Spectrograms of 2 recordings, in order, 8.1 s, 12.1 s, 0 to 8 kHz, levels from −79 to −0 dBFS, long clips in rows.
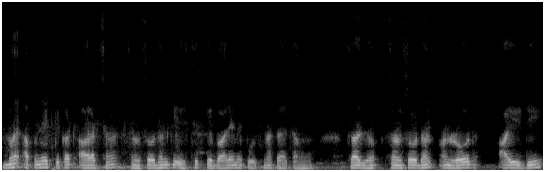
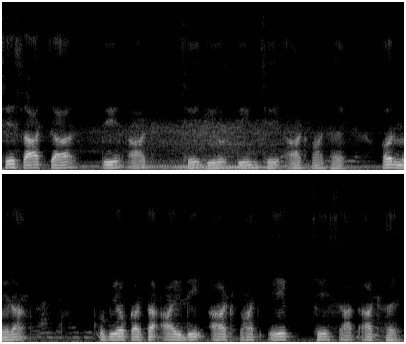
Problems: constant background noise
